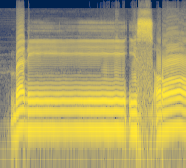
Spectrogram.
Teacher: Kalau pada satu kata kita namakan dengan mad wajib muttasil, maka kita harus panjangkan dulu panjangnya 4 harokat dan tidak boleh kurang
